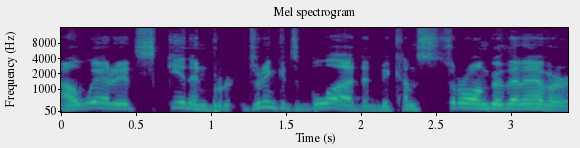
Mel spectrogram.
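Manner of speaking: soft, murmured, bad Russian accent. Summing up Kraven in a nutshell, in a bad Russian accent. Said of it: "in a bad Russian accent".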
